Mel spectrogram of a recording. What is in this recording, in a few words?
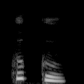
"ಗುಕ್ಕು", Kannada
